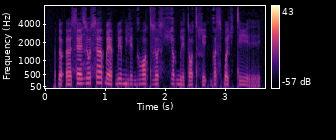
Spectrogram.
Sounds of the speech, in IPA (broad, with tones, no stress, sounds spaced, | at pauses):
ɗ ʌ˨ ʔ ɜ˨ s ɛ˦ z ʊ˦ s ɜ˦ ɓ ɛ˨ ɓ ɪ˦ b j ɪ˨ ɡʱ ɔ˦˨ t z ʊ˦ s ç ʌ˦ ɡ͡b ɪ˨ t ɔ˨ t ɬ i˨ ʔ ɡ ʌ˦ s ɓ ʌ˨ ç t i˦˨ r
